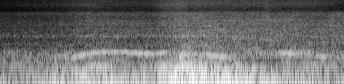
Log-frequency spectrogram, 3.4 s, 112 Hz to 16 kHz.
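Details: 2005 Mercedes-Benz CLK 320 running after a new key was made and the ignition reconnected. A smooth rev climbs and falls back cleanly, the note rising and easing with throttle and no knocks or rattles; runs healthy.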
